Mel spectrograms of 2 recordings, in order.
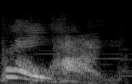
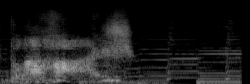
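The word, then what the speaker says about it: Blåhaj: For the last time, matey, their name be pronounced Blowhigh, not Blahaj.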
